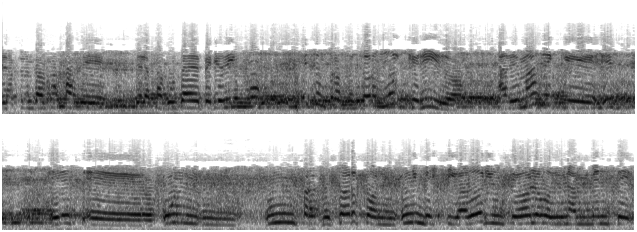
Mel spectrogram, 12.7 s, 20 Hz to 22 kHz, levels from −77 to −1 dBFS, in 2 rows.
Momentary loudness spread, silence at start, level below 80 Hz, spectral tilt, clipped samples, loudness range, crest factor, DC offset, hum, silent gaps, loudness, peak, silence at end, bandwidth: 3 LU; 0 s; -40 dBFS; -4 dB/octave; 0.2%; 1 LU; 8 dB; under 0.1%; none; none; -8 LUFS; 0 dBFS; 0 s; 9.2 kHz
